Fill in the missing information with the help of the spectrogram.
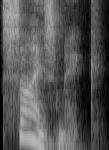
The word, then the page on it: seismic: British English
